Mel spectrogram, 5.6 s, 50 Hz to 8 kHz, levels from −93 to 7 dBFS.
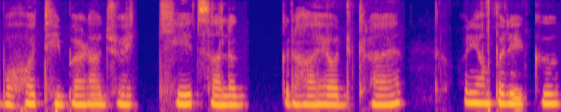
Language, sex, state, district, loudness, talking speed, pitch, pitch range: Hindi, female, Himachal Pradesh, Shimla, -15 LUFS, 205 wpm, 200 Hz, 195-215 Hz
